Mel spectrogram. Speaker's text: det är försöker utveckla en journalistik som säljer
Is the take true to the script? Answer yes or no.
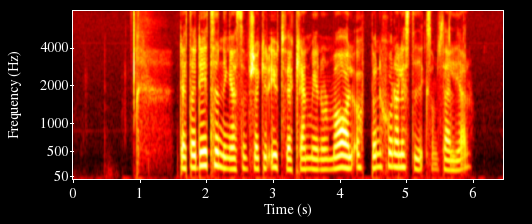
no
